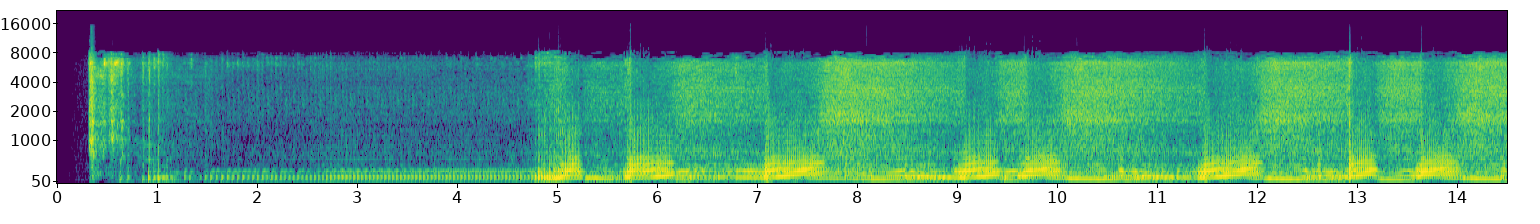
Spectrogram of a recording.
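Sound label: mg tf 1250 throttle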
